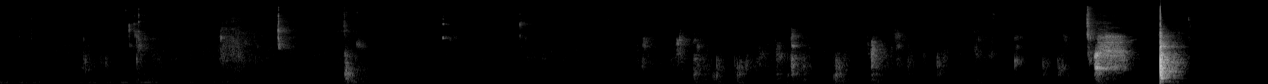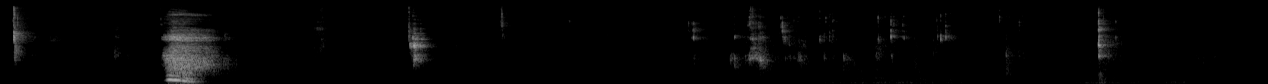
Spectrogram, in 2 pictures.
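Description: A person chewing fried chicken close to the microphone: scattered wet smacking mouth sounds and small clicks, with a few louder ones about halfway through. Near the end a fork works meat off a breaded chicken drumstick.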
